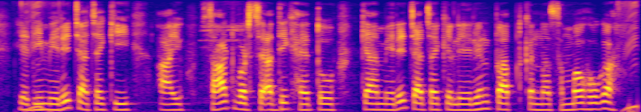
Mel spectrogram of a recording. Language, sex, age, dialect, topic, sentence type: Hindi, male, 18-24, Garhwali, banking, statement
